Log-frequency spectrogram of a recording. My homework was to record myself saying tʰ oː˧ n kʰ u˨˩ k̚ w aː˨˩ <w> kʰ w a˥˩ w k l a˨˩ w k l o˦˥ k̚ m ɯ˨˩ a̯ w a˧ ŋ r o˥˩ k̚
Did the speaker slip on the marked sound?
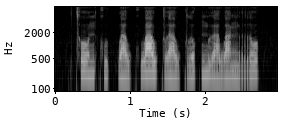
no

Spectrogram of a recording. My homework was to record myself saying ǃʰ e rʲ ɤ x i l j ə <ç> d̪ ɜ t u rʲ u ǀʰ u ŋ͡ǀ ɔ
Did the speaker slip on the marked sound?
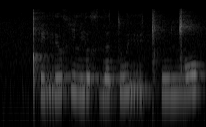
yes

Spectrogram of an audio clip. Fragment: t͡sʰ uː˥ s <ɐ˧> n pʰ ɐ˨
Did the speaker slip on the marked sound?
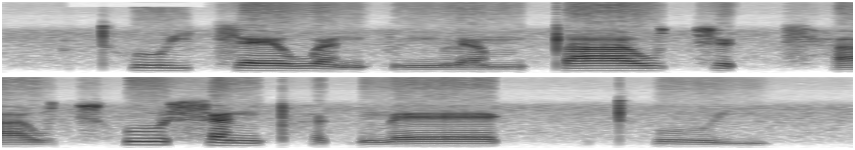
no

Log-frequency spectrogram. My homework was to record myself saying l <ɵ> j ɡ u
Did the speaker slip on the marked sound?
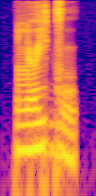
no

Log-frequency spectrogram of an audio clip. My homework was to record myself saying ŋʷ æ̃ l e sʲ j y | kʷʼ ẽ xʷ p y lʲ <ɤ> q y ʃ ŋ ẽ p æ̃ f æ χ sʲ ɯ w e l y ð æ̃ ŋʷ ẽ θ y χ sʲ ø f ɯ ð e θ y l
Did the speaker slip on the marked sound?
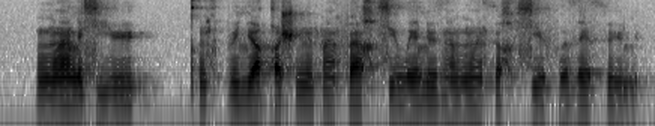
yes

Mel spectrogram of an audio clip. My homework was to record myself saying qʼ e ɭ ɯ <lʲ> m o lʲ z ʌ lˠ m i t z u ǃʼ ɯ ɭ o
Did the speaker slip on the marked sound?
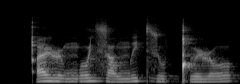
yes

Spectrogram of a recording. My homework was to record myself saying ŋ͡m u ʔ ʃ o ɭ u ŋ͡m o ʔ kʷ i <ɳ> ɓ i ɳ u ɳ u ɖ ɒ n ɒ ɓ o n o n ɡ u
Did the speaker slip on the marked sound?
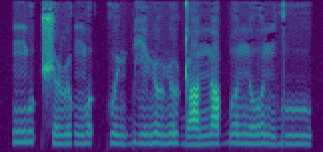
no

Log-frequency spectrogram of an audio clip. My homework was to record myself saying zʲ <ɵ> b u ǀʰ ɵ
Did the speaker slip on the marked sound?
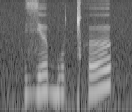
no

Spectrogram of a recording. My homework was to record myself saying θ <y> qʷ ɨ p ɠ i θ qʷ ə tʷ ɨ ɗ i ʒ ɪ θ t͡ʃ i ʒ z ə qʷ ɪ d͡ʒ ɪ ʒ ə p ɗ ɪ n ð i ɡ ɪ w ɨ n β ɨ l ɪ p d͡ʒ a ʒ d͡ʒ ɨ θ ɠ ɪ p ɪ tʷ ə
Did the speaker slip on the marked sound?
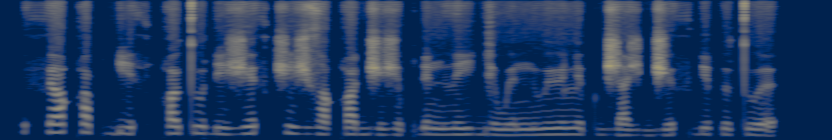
yes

